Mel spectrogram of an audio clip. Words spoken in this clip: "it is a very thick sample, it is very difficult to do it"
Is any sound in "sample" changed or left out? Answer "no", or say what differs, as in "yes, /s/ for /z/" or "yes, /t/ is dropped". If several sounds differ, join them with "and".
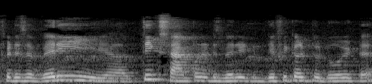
no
